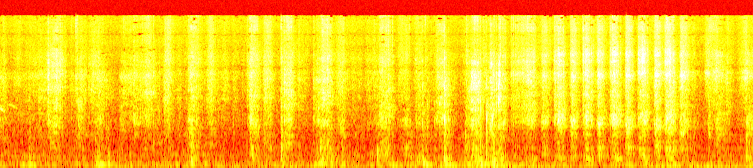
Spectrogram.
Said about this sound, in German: So, dann nehmt ihr euch, also wenn ihr das so auf Papier gemalt habt, nehmt ihr euch eine kleine Schere und schneide das eben aus.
